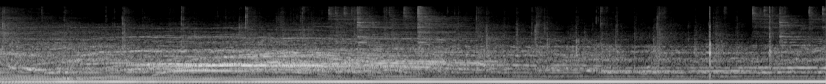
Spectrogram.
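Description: A rock band playing live: a low note held ringing steadily on the amplified guitar and bass, with a voice rising and falling over it and the drums mostly quiet.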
